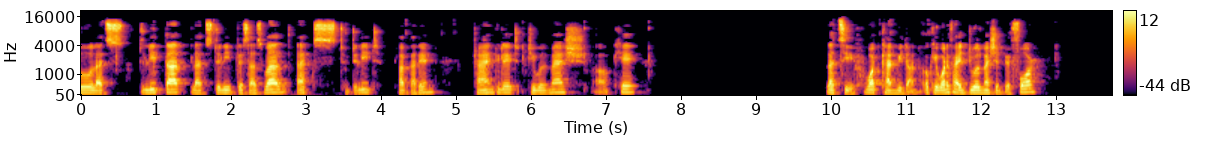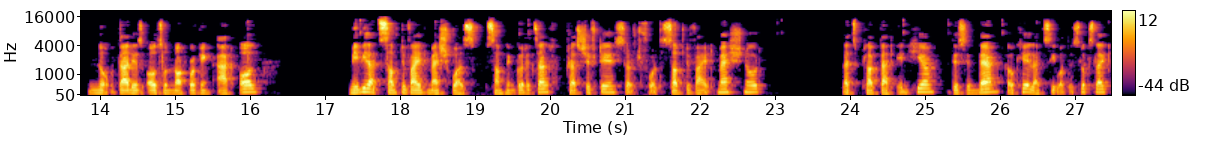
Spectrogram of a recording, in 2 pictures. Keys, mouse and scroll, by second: 0.0 x, 0.5 middle click, 1.0 middle click, 1.7 click, 2.1 middle click, 2.8 x, 3.6-4.4 drag, 4.8 click, 5.3 middle click, 5.9 middle click, 6.7 middle click, 7.6 middle click, 8.9 middle click, 10.1 middle click, 10.7 click, 11.2 click, 11.9 shift+d, 13.0-14.2 middle drag, 14.9 middle click, 16.0 middle click, 16.9 middle drag, 17.4 click, 17.5 x, 17.8 middle click, 18.5 middle click, 18.9 shift+a, 24.0-24.8 drag, 25.3-26.1 drag, 26.5 middle click.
